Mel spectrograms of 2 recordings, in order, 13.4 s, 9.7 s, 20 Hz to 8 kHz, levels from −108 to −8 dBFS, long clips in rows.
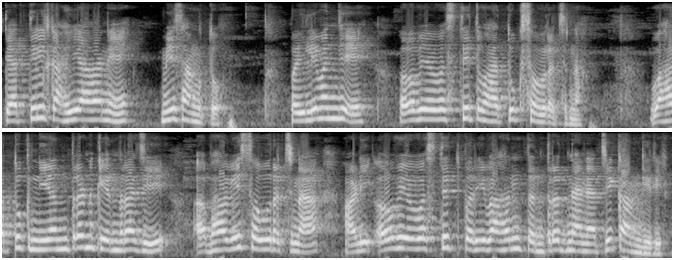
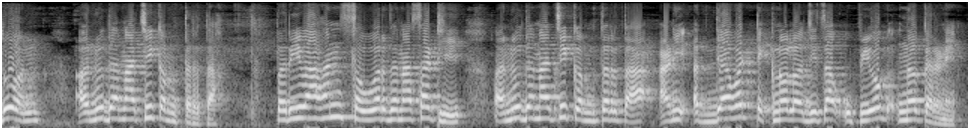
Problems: constant background noise, background conversations at intervals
